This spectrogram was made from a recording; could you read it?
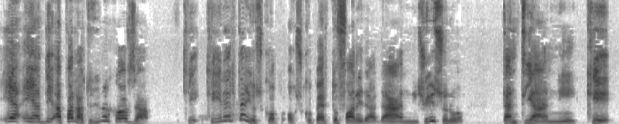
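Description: A middle-aged man chatting casually as a trumpeter on a video call, often repeating syllables as he searches for words. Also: a little high. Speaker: professional trumpeter. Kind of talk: casual conversation about music practice. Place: indoor room, remote video call. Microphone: wired earphone mic on a video call.

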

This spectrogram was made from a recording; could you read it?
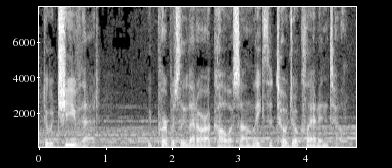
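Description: A man playing a stern, formal yakuza clan chairman in a video game, speaking gravely and deliberately. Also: sits low, music in the background, close to an everyday voice. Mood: grave, explanatory. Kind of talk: video game cutscene acting.

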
